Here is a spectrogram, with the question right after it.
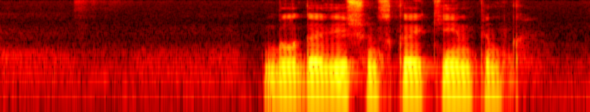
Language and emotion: Russian, neutral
